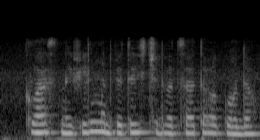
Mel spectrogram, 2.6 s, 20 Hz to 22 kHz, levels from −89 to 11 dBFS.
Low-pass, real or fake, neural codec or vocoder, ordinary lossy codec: 7.2 kHz; fake; vocoder, 44.1 kHz, 128 mel bands, Pupu-Vocoder; none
